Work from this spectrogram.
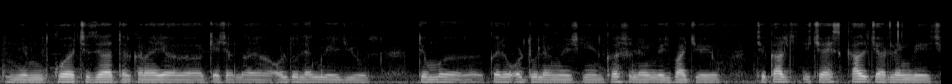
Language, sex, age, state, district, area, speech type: Kashmiri, male, 18-30, Jammu and Kashmir, Srinagar, urban, spontaneous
